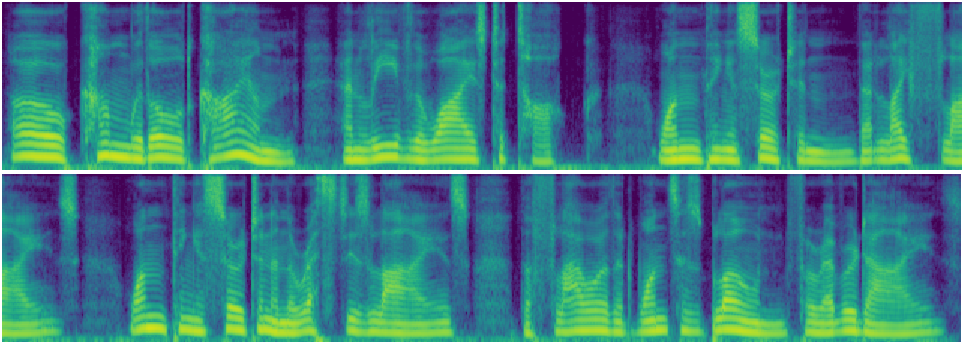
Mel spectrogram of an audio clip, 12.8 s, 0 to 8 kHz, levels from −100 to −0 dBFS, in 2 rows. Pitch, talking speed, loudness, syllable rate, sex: 130 Hz, 170 wpm, -17 LUFS, 3.8 syllables/s, male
